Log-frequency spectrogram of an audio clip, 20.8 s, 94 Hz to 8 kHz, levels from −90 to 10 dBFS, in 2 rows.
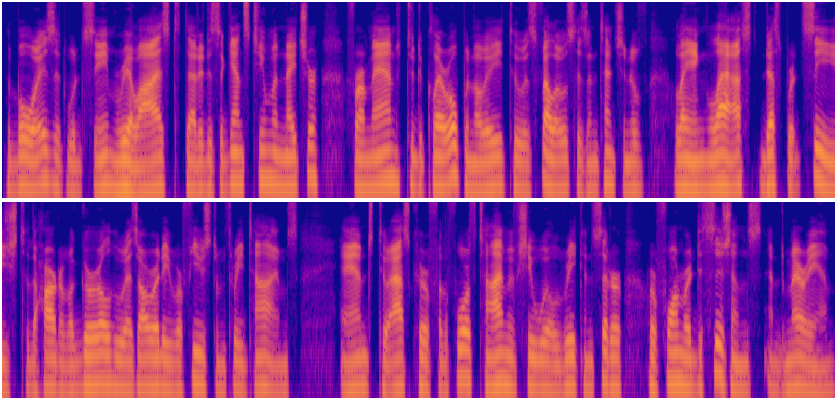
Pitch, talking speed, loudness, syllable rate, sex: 115 Hz, 170 wpm, -22 LUFS, 4.6 syllables/s, male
